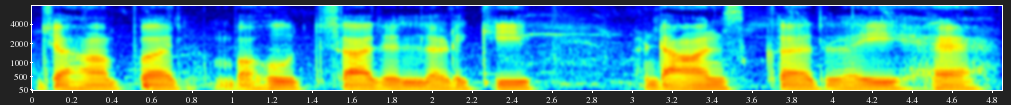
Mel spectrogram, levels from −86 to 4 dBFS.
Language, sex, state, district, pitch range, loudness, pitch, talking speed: Hindi, male, Jharkhand, Ranchi, 105-115 Hz, -16 LUFS, 110 Hz, 110 wpm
